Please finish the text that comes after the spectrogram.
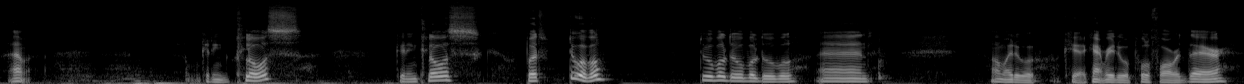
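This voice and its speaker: An Irish man in casual commentary, rambling and self-deprecating, laughing as he goes. His voice sits at an ordinary middle pitch. The sound is dry and close, with no room around it. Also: clean tone, no echo. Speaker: trucking channel host.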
